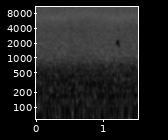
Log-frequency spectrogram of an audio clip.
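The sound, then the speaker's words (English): A single short, faint alarm note from a wild male bird, heard once near the end over a steady low rumble of background noise; no talking. “One alarm note by the wild male.”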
